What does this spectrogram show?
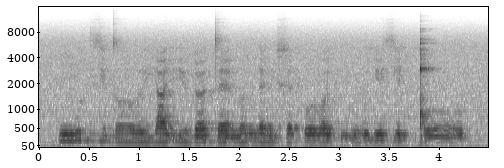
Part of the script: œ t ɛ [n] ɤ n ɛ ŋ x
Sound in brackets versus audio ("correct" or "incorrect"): correct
